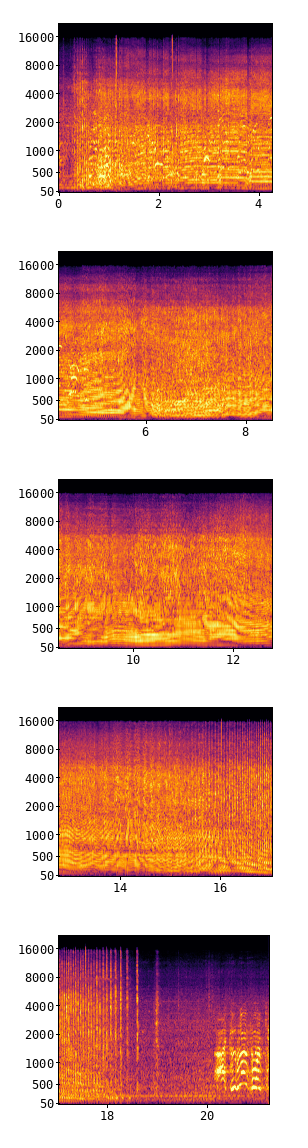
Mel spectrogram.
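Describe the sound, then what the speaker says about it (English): A single-cylinder carbureted Pro Stock garden tractor engine roars loud and close through a long pull at a tractor pull event, its pitch rising and shifting, then cuts off abruptly near the end. "these Pro Stock tractors that you see, these tractors are single-cylinder engines"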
